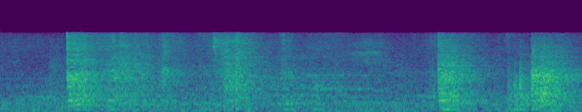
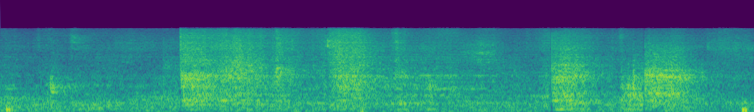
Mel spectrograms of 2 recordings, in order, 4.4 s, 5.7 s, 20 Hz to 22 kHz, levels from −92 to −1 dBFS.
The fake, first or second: second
